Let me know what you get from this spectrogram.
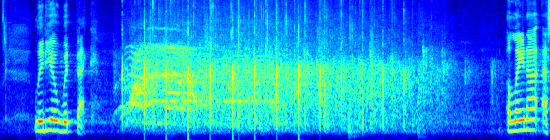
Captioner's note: applause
